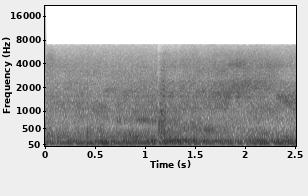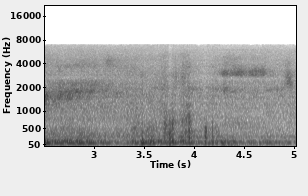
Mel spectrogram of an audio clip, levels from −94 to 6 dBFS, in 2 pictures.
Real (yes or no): no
